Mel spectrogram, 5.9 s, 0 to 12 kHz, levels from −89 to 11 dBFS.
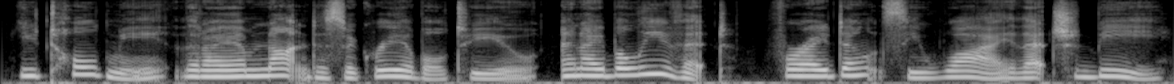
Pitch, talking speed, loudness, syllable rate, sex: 210 Hz, 215 wpm, -17 LUFS, 4.8 syllables/s, female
